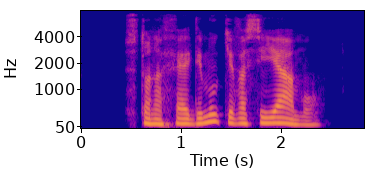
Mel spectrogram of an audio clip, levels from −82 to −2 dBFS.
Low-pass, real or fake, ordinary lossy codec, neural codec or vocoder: 7.2 kHz; fake; MP3, 48 kbps; codec, 16 kHz, 4 kbps, FreqCodec, larger model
